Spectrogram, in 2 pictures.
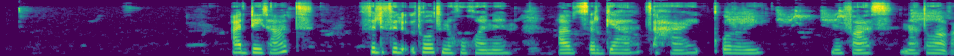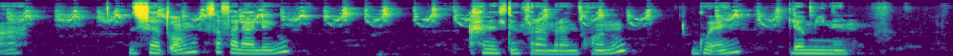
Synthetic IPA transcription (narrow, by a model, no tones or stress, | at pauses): ʔad̪ːe̞t̪ʰat̪ | fɨlfɨlʔɨt̪ʰo̞t̪nɨxɨxonɐnʔaβt͡sʼɨɾɡijat͡sʼɨħajkʷʼʊɾi | nɨfasnat̪ʰɐwaɣʼʕa | zɨʃɐt̪ʼonst̪ʰɐfɐlalɐju | ʔaħmɨlt̪ʰɨnfɨɾamɨɾɐnzɨxonu | ɡʊʕɨnlɐminɨn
